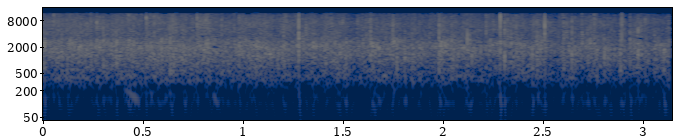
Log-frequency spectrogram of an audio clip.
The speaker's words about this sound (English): Why don't you clap for the Lord because you're here and clap for yourself. Amen.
